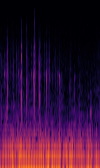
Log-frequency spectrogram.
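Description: Wind rumbling on a handheld microphone, with scattered irregular clicks and knocks of the microphone being handled as it is passed to the next speaker.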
